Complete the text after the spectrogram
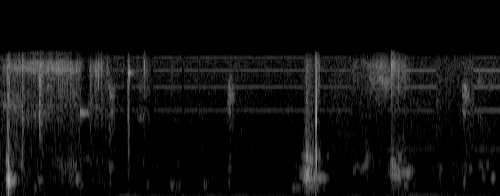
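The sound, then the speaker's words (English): A phone line cutting in and out, with crackly bursts, sharp clicks and faint steady electronic tones between long near-silent gaps, thin and tinny as if heard through a handset. “I think his phone went out again.”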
